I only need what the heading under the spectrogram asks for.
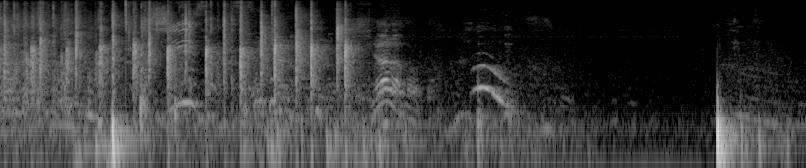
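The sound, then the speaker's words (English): A crowd claps and cheers for about four seconds, a dense rapid patter of hands with raised voices, then it fades to a few scattered calls, a pause, and a single thump. “Yeah, we should cheer about that.”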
